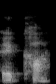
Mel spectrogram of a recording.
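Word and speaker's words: איכה: 에카 히브리어로 에카인데 말로 시작해서 헬라와 분역인 70인경을 따라서 에가라는 이름이 주어졌죠. 우리말로는 슬플 애자를 써서 슬픈 노래라는 의미로 애가 되었지만 히브리 발음으로 놓고 보면 에카예요.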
